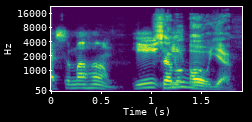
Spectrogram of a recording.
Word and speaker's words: Sammo Hung: Yeah, Sammo Hung.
